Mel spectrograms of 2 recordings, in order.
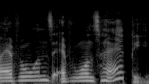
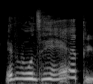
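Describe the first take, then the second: First: High, soft sing-song voice; weird funny voice. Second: Much higher, mocking echo of everyone's happy; mocking his voice. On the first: Acted. Explaining funny voices to chat, slipping into a high soft silly voice. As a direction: suddenly go up into a silly cooing tone. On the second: Shown as a demonstration. Questioning his own odd voice to chat with a high mocking echo. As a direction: squeak it back at yourself in disbelief. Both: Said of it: "Whatever kind of voice that was".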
